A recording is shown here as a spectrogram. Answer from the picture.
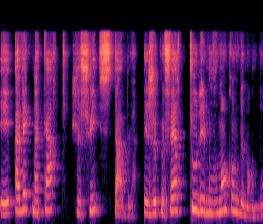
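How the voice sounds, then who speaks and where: Over a quiet background, a woman with a fairly high pitch, a dark, mellow tone and a somewhat breathy voice talks at a fairly slow pace with lively intonation and hardly any pauses. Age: 80s+. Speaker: participant. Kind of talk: testimony.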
